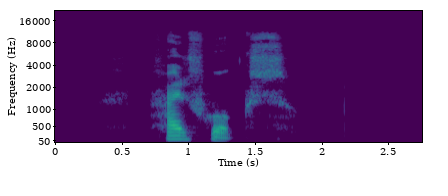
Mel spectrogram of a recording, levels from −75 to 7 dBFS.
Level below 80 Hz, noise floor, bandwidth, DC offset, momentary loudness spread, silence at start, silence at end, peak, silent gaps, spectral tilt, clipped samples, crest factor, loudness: -70 dBFS; -87 dBFS; 12 kHz; under 0.1%; 6 LU; 0.75 s; 1 s; -10 dBFS; none; -3.5 dB/octave; under 0.1%; 26 dB; -32 LUFS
